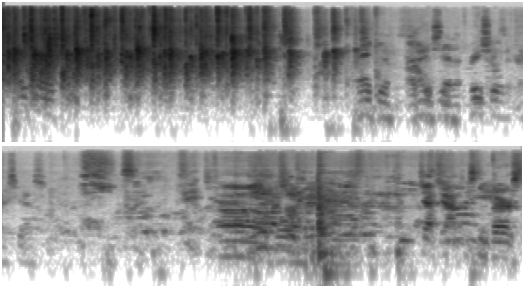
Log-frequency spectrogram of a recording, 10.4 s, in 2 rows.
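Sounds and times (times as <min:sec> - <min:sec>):
round of applause: 0:00.0 - 0:03.6
speech: 0:03.6 - 0:10.4.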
